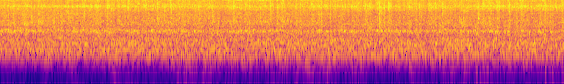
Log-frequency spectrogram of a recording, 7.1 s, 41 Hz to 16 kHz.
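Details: Homemade automatic motor coil winding machine, restarted after changing the slot and raising the set count above 300: steady dense whirr with fine rapid clatter, even level, no knocks; running normally.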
